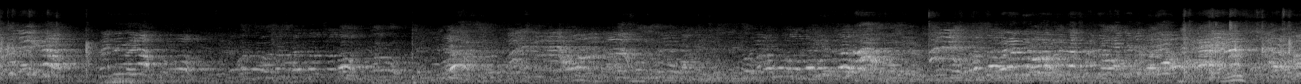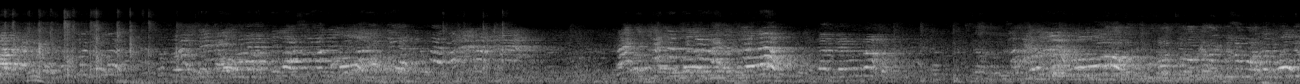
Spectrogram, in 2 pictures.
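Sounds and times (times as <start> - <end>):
spectators shouting and chattering: 0.0 - 26.0.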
